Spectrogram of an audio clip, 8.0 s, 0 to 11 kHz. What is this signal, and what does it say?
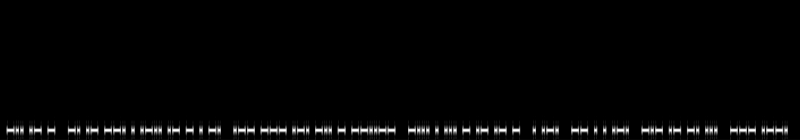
Morse code, heard as a keyed tone, about 52 wpm, 800 Hz. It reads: DAT NAGELATEN WORDT, BESTAAT ER MEER KANS OP
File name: morse mp3 / HOLLANDAIS texte clair 2 vitesse 50 mots minute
